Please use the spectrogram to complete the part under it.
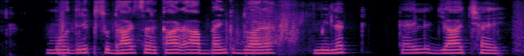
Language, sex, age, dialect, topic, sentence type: Magahi, male, 18-24, Western, banking, statement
